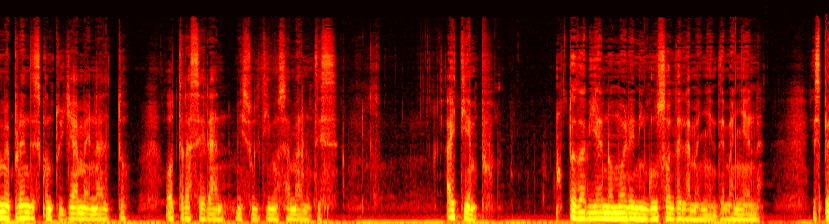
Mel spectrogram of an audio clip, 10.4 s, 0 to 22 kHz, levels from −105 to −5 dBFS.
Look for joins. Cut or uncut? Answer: uncut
